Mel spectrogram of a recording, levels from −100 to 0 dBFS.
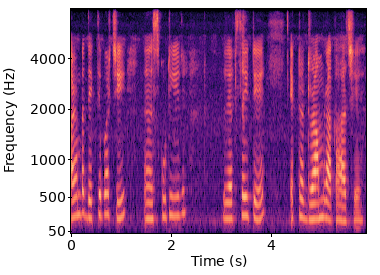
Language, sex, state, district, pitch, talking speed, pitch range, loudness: Bengali, female, Assam, Hailakandi, 220 Hz, 100 wpm, 205-255 Hz, -19 LUFS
